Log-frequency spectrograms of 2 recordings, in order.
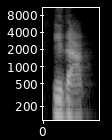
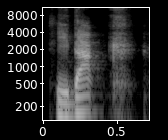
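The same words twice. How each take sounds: First: The final K is not released. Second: The final K is strongly released. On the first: The speaker calls it right. "It's not a strong K" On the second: The speaker calls it wrong. "It's not tidak"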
